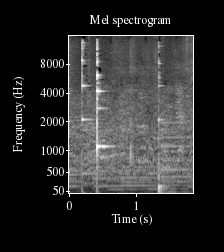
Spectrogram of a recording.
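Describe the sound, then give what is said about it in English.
A tin can clinks against a glass in a quick toast: two or three sharp taps with a brief metallic ring, over faint background murmur. “The tin and the glass, they just don't quite work together.”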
